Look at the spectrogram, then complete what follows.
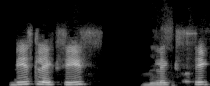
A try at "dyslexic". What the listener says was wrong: হ্যাঁ, হয়েছে।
